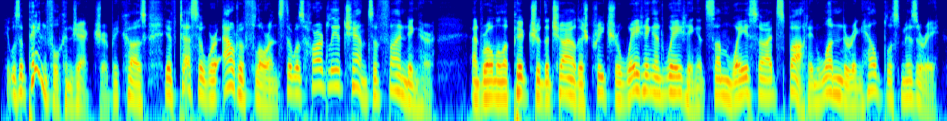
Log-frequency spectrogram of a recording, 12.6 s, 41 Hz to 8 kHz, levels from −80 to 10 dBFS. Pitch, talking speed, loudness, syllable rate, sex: 120 Hz, 175 wpm, -19 LUFS, 5.8 syllables/s, male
